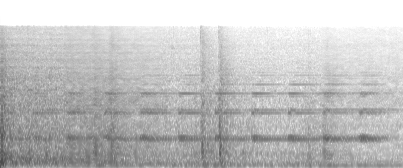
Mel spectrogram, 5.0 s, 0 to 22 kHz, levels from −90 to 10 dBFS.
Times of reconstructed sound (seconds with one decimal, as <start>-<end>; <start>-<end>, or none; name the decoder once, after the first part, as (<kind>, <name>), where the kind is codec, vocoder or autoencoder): 0.8-2.0 (vocoder, Vocos); 4.0-5.0

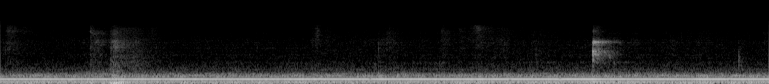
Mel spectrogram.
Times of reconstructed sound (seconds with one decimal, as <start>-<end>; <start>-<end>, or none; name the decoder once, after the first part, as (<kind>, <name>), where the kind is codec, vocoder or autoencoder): 0.7-3.2 (codec, DAC); 3.7-5.1; 5.6-7.3

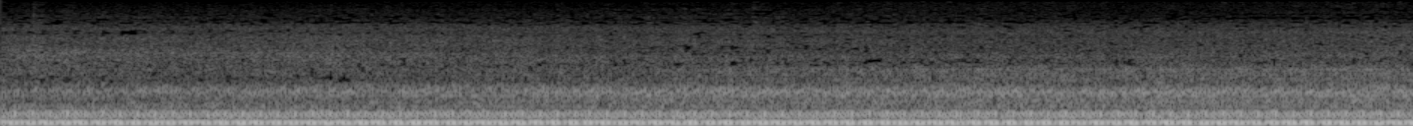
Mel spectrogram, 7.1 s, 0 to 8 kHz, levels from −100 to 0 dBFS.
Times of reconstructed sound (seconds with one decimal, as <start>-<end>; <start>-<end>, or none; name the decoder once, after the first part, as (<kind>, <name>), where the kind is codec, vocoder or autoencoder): none

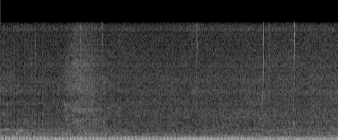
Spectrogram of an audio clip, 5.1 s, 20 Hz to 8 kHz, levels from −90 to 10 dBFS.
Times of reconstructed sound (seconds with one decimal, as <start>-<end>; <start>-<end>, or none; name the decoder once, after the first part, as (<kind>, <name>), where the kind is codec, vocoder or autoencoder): 0.0-5.1 (codec, DAC)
